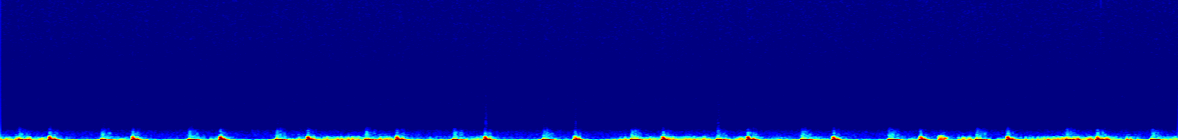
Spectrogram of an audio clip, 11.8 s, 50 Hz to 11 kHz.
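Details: Male heart auscultated with a stethoscope: steady lub-dub heartbeat at about 68 beats a minute with clear first and second sounds; normal heart sounds.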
